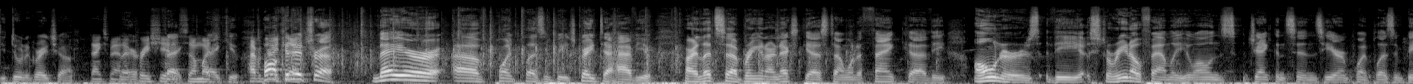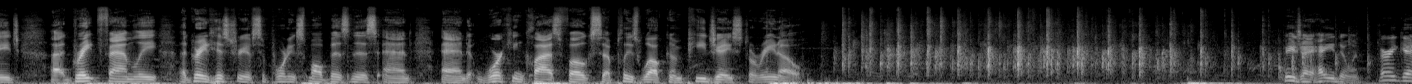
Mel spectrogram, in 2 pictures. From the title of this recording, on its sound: Live From Jenkinsons In Pt. Pleasant Beach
